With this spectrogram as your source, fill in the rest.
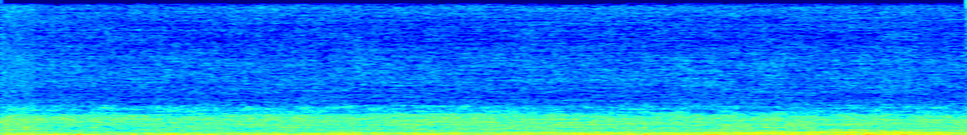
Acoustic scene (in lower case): park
